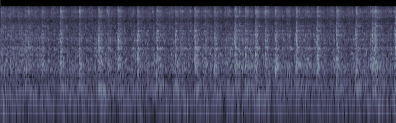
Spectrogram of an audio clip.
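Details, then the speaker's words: Yamaha YTX: rapid uneven scraping clatter about two or three a second over idle from behind magneto side; the three starter Bendix drive bolts snapped, bolts replaced. "So ito nga ang problema mga bossing. Naputol yung turnilyo ng BX drive. Ayan yung tatlong turnilyo naputol."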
